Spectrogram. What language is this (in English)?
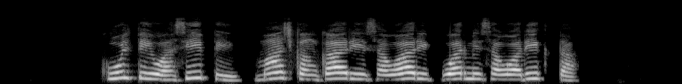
Imbabura Highland Quichua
